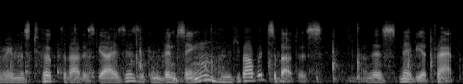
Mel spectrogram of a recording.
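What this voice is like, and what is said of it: Usual voice. Nothing is said of it.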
